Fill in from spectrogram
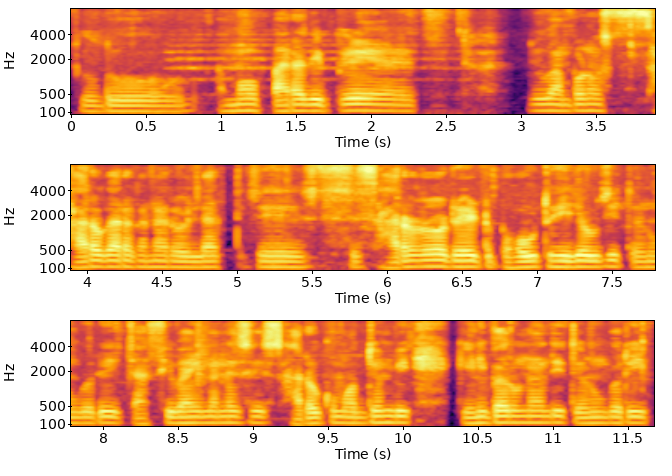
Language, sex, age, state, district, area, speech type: Odia, male, 18-30, Odisha, Jagatsinghpur, rural, spontaneous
